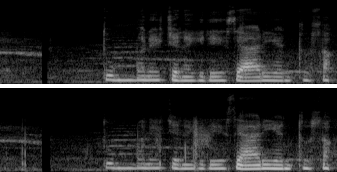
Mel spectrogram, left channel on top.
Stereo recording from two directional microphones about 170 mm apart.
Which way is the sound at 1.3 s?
5° left (ahead or behind).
